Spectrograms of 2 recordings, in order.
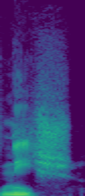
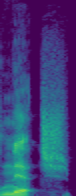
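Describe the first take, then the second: First: The word is said the newer way. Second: The word is said the older way. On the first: This is how it is said today. "but now it's niche" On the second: This is how it was said in the past. "When I was growing up, the word was niche"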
